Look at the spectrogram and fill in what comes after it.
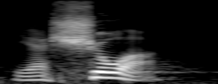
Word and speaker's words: Yeshua: Well, sometimes it's pronounced with an E vowel, Yeshua.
